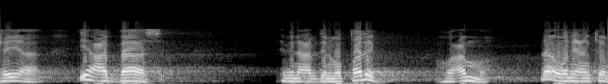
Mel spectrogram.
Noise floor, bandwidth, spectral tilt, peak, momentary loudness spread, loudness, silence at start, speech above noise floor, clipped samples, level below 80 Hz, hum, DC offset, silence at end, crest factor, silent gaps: -47 dBFS; 7 kHz; -9 dB/octave; 0 dBFS; 15 LU; -10 LUFS; 0 s; 38 dB; 1%; -42 dBFS; none; under 0.1%; 0 s; 10 dB; none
